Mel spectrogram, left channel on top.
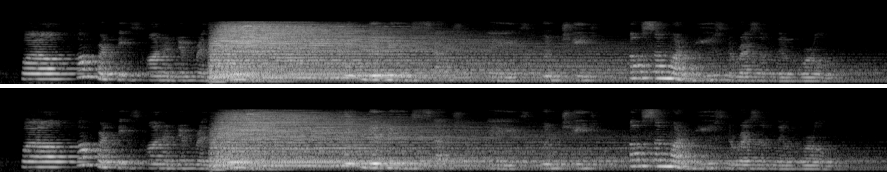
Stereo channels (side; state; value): both; normal; correlation 0.52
